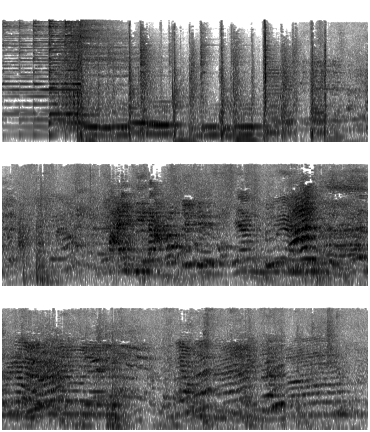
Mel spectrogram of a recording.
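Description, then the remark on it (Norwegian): Children play and chatter, their lively overlapping voices rising and falling continuously, with a burst of bright tonal music or toy sounds at the start. “Når barn leker, kan de veksle mellom ulike dialekter og språk.”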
